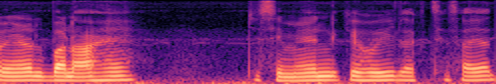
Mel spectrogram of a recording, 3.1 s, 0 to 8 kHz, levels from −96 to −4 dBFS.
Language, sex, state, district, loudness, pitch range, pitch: Chhattisgarhi, male, Chhattisgarh, Rajnandgaon, -17 LUFS, 130-145 Hz, 140 Hz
